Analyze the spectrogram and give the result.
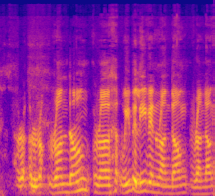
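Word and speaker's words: rondón: To say "run down," and then in the way it's pronounced in Spanish, "rondon."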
